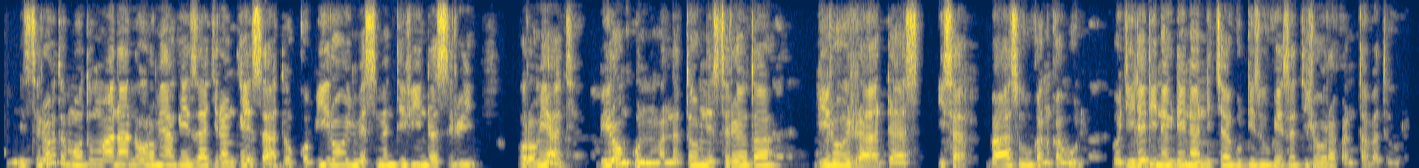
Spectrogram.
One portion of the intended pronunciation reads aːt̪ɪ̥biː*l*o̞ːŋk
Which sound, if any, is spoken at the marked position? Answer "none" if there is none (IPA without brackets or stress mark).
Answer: ɾ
